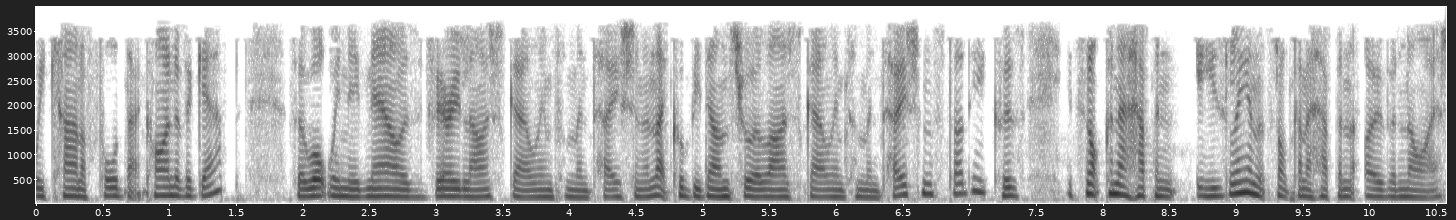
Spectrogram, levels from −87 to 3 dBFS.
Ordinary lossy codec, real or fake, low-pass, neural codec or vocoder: MP3, 32 kbps; fake; 3.6 kHz; codec, 16 kHz, 16 kbps, FunCodec, trained on LibriTTS, 50 frames a second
